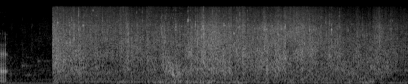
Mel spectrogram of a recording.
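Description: High-pressure water hose jet blasting oyster and clam shells off a barge deck into the river: a steady rushing hiss of spraying, splashing water that starts abruptly about half a second in.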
